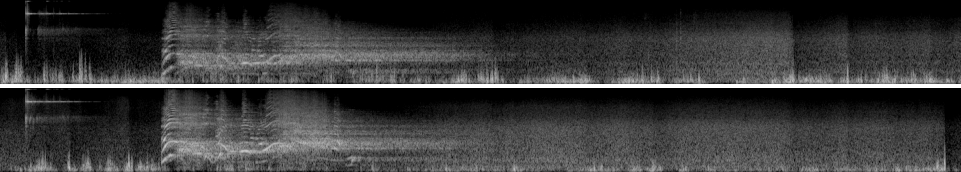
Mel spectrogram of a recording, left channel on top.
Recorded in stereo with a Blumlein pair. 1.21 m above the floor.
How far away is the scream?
About 1.5 m.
